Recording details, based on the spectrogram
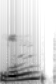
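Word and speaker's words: блин: that technically means pancake, I believe you pronounce it blin, and it technically means pancake, but it's usually used when somebody's like, "Ah, shit," Okay.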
